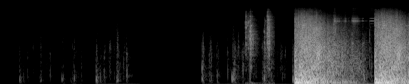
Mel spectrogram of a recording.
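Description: A pistol fires a single shot.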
